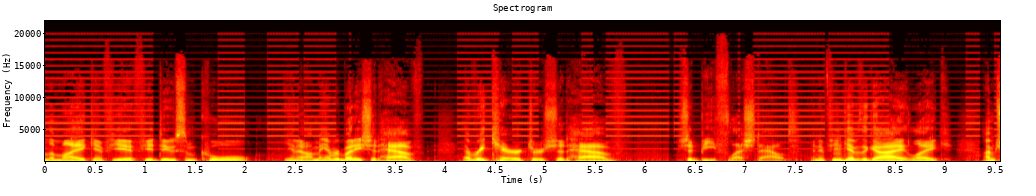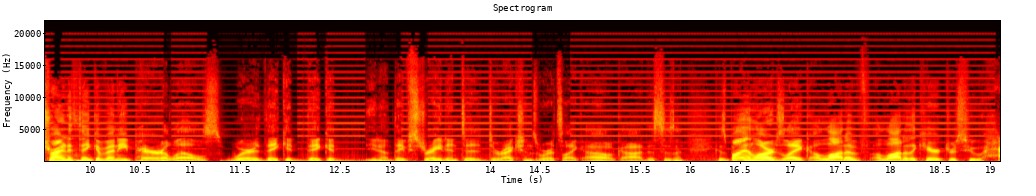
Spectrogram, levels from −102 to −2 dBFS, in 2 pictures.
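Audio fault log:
throughout, computer activity noise: a chirping, buzzing whine pulsing at around 1 kHz, roughly 25 dB below the speech, that rises and falls with the computer's processing load rather than with the speech. A mains hum would instead hold steady at a low, fixed pitch.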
